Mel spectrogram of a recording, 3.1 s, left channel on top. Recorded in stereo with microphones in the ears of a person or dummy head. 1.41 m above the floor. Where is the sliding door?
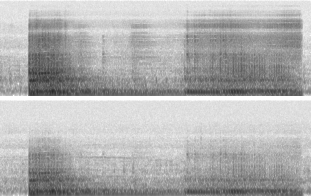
55° left (ahead or behind).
